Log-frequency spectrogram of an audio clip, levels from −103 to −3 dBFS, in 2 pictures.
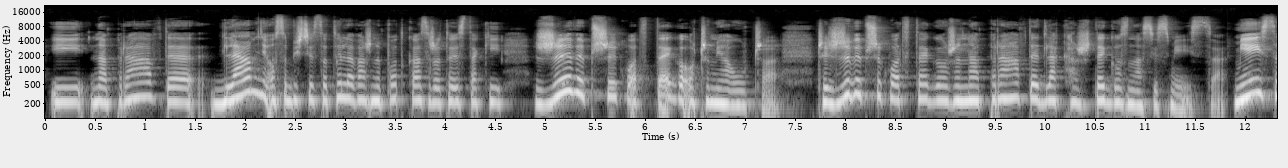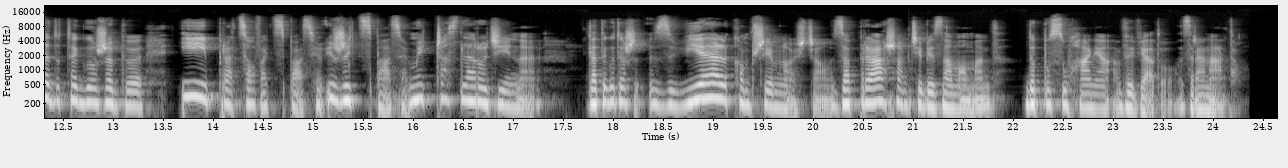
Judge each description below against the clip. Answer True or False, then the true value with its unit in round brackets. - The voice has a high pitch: True (215 Hz)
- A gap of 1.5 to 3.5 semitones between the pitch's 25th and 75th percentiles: False (3.9 semitones)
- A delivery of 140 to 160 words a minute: True (155 wpm)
